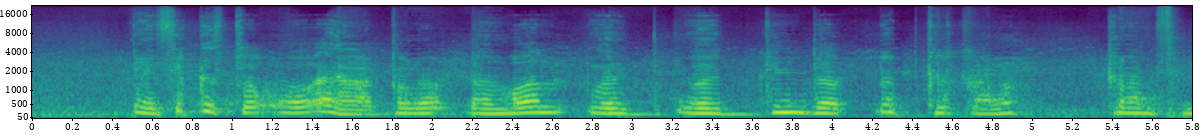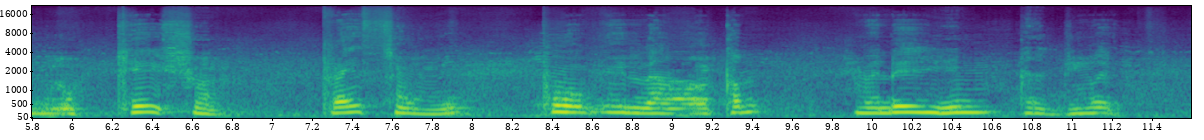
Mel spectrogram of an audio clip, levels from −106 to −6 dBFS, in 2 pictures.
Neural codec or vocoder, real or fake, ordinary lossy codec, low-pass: codec, 44.1 kHz, 1.7 kbps, Pupu-Codec; fake; none; none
